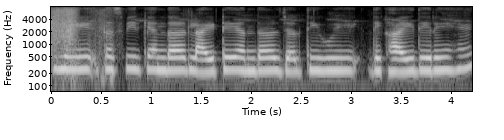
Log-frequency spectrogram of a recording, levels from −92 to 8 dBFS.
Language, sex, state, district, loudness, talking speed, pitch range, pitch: Hindi, female, Madhya Pradesh, Bhopal, -16 LUFS, 170 wpm, 230-250 Hz, 235 Hz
